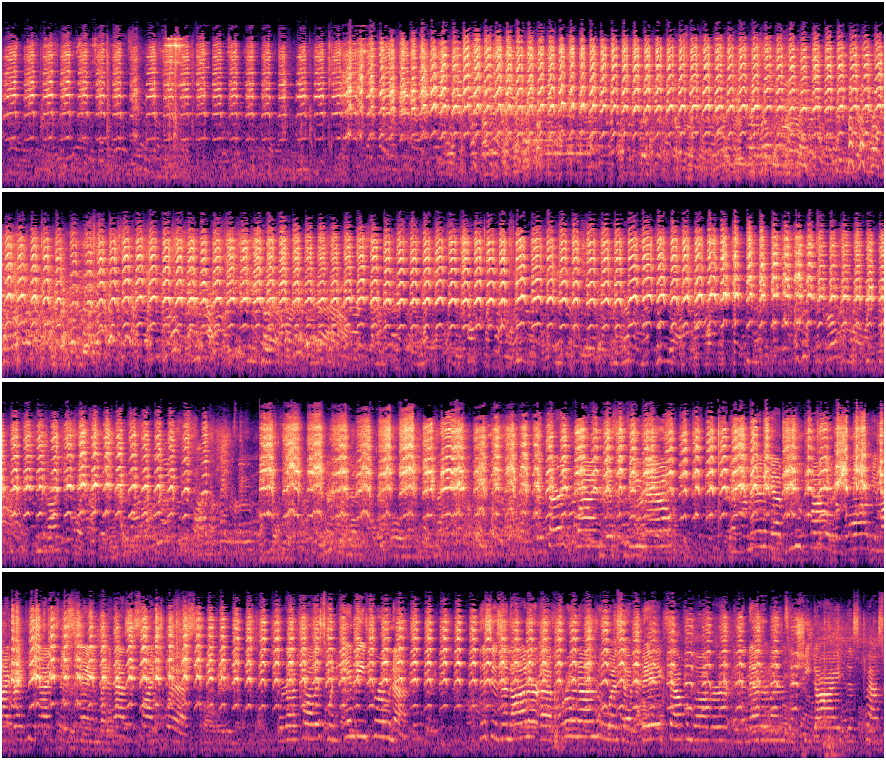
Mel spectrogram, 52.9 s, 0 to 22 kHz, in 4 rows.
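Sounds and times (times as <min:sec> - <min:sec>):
falcon chicks harsh cries: 0:00.0 - 0:52.5.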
